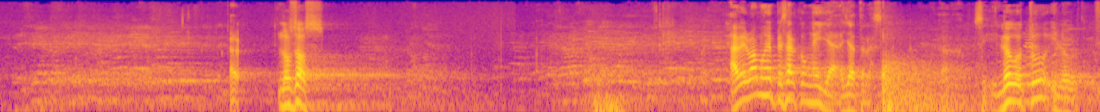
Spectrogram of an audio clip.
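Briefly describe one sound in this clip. An elderly man speaks forcefully into a microphone in a large echoing hall.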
